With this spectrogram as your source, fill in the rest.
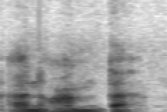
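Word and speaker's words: أَنْعَمْتَ: Bunyinya gampangnya itu kalau izhar itu dibunyikan n ya. An'amta, an jadinya. Jangan ang ataupun anu. Atau ditekan bunyi n-nya. An'amta, tapi langsung dibaca saat itu juga tanpa dilamakan. An'amta begitu.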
